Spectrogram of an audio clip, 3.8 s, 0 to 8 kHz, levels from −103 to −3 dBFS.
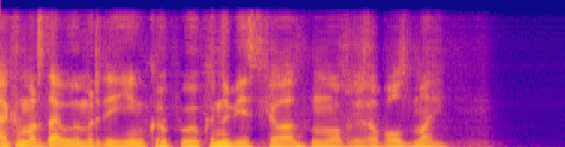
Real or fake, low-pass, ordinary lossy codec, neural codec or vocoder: fake; 7.2 kHz; none; codec, 16 kHz, about 1 kbps, DyCAST, with the encoder's durations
